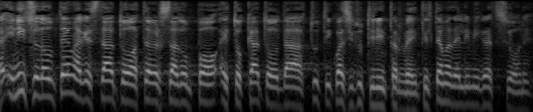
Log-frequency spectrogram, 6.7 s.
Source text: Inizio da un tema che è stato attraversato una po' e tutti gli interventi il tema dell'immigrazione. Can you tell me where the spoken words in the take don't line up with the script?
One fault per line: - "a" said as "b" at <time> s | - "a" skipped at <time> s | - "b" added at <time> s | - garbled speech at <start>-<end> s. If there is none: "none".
- "una" said as "un" at 2.3 s
- "toccato da quasi" added at 2.9 s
